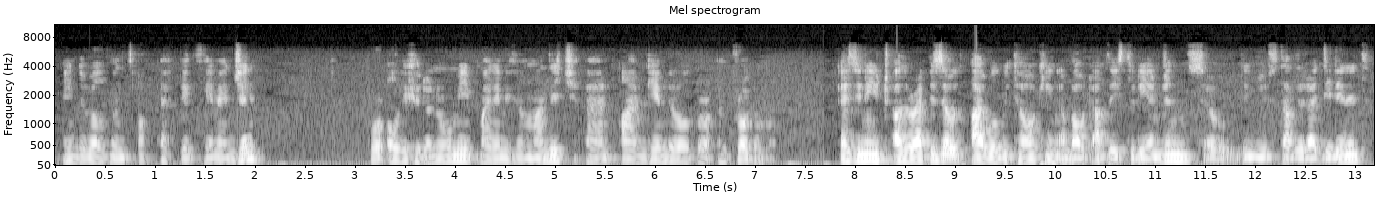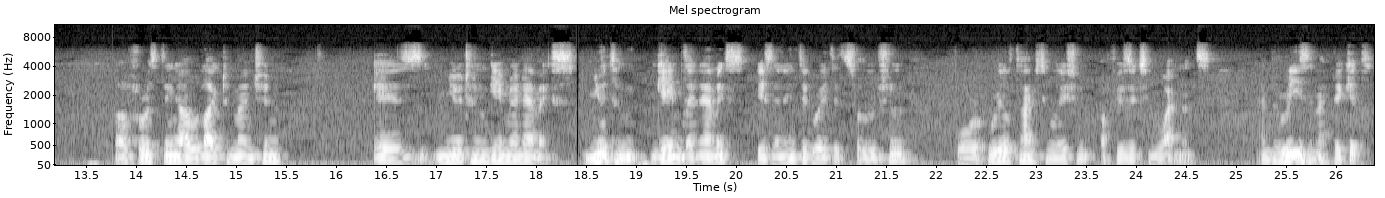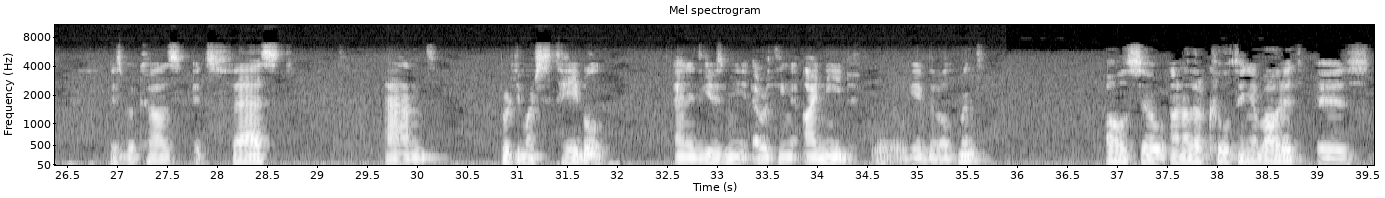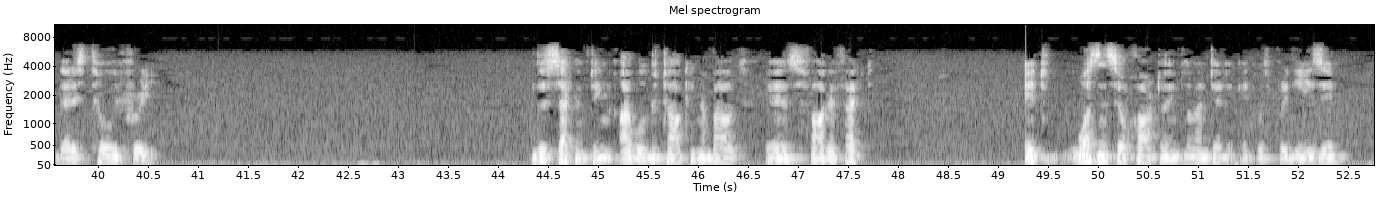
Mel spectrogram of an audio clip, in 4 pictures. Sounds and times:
Speech: 0.0s - 2.1s, 3.1s - 13.2s, 13.8s - 15.6s, 16.4s - 28.8s, 29.7s - 32.0s, 32.6s - 35.8s, 36.9s - 40.7s, 44.3s - 47.8s, 49.3s - 52.6s.

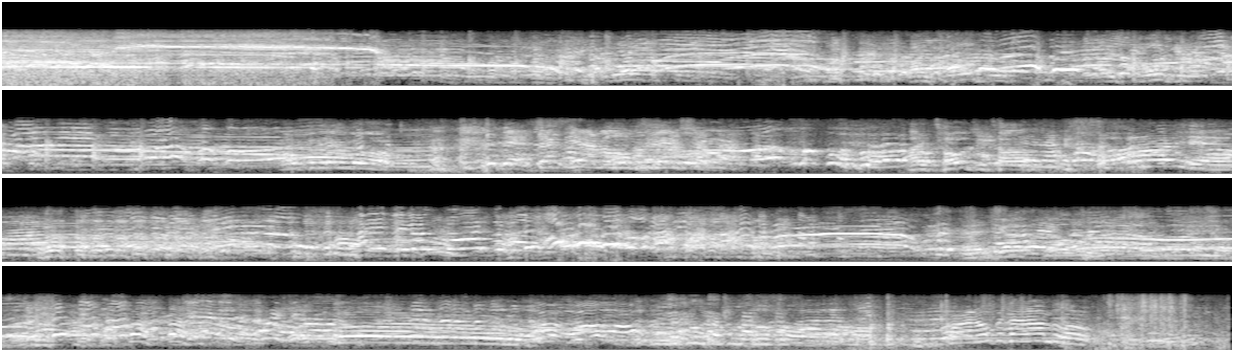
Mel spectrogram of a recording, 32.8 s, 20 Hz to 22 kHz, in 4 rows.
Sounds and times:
Snicker: 16.6s - 22.8s, 24.0s - 30.4s.

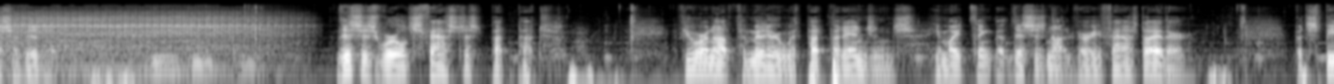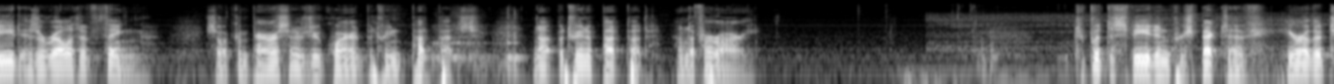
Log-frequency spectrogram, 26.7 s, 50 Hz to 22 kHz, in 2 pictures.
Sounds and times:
Speech: 0.0s - 0.6s, 1.5s - 2.6s, 3.4s - 5.6s, 6.8s - 11.9s, 13.0s - 21.0s, 24.1s - 26.6s.

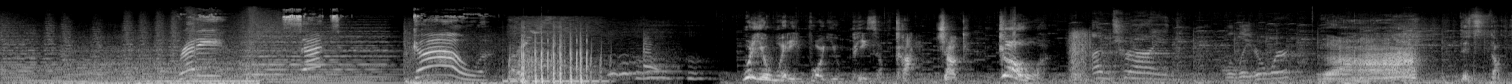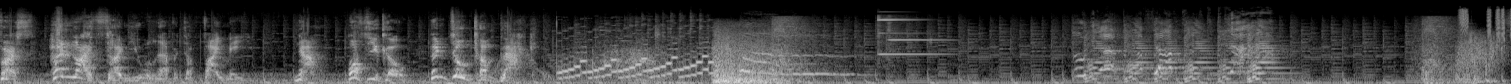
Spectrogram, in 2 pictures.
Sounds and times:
Music: 0.0s - 4.6s, 10.6s - 30.2s.

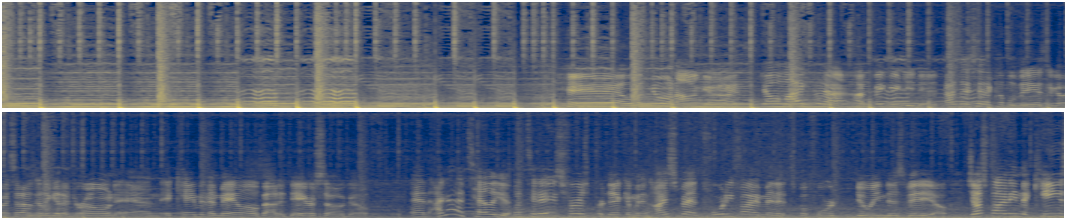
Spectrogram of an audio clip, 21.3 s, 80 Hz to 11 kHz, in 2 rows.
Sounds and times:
Car: 0.0s - 21.2s
Music: 0.0s - 21.2s
Speech: 5.7s - 21.2s.

